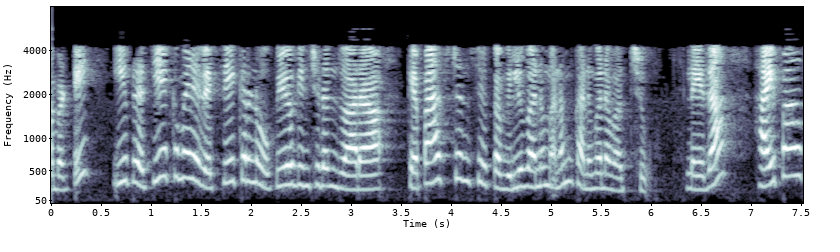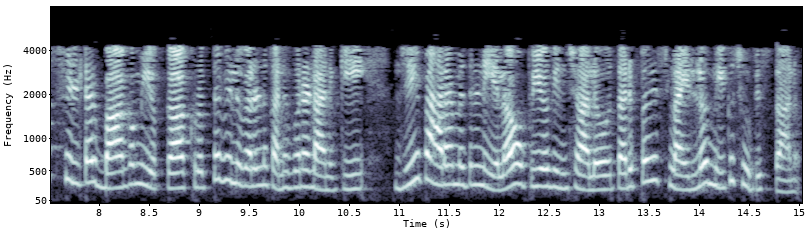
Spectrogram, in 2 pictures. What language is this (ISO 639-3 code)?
tel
